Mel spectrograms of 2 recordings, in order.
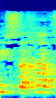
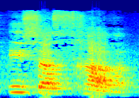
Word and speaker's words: Issachar: Bene Issachar, ça s'écrit Yud, Shin, Shin, Chaf, Resh. Mais ça ne se lit pas Shin, Shin, Issachar. Ça se lit Issachar. On prononce un seul Shin.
